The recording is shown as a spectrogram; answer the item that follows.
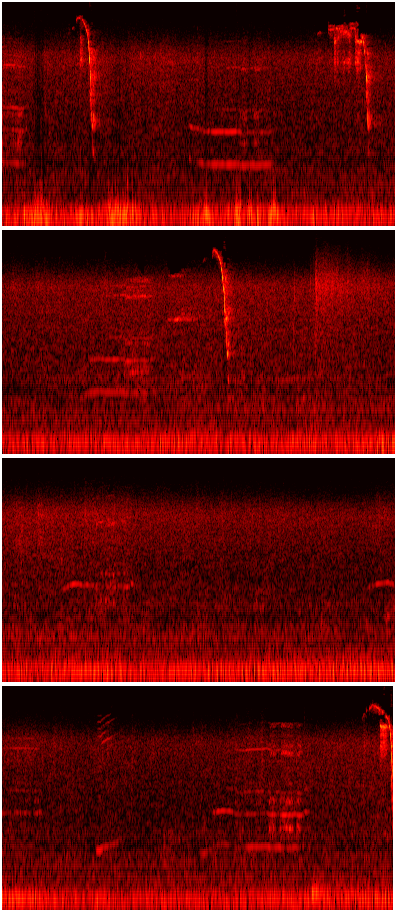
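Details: Baby monkey that has lost its mother, crying from hunger for milk: shrill screams sweeping sharply downward alternate with thinner tonal whimpers, scattered over twenty seconds above a steady low rumble of outdoor background noise.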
